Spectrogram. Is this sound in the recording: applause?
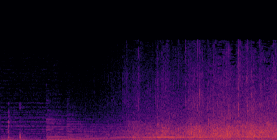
yes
